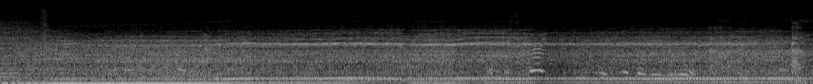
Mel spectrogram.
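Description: Wheel loader's diesel engine running steadily under load, its pitch stepping up slightly about two seconds in. Faint voices can be heard under it.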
